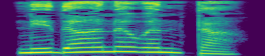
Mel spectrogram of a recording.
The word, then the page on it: ನಿದಾನವಂತ: nidānavanta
